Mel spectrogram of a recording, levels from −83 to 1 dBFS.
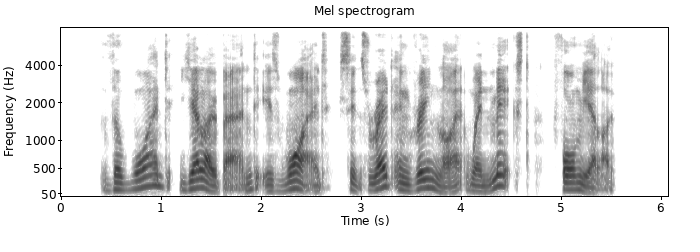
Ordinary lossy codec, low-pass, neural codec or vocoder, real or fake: none; 7.2 kHz; codec, 16 kHz, 16 kbps, FreqCodec, smaller model; fake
